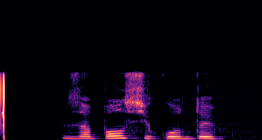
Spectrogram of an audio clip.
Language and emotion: Russian, neutral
